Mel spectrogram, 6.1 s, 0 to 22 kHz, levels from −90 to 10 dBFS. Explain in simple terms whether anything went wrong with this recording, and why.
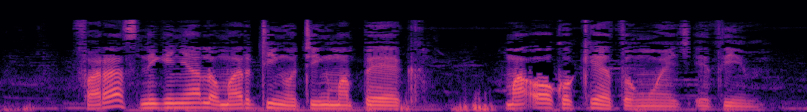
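Yes, something's off, and it runs through the whole clip rather than hitting at one moment. The speech has a hissy, grainy quality, the edges of sounds come across smeared, and nothing sits above about 10.6 kHz, so the top end feels chopped off. That's likely heavy Vorbis compression at a low quality setting: the encoder trimmed the highest frequencies and coded the remaining treble so roughly that the fine detail turned into noisy fizz.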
